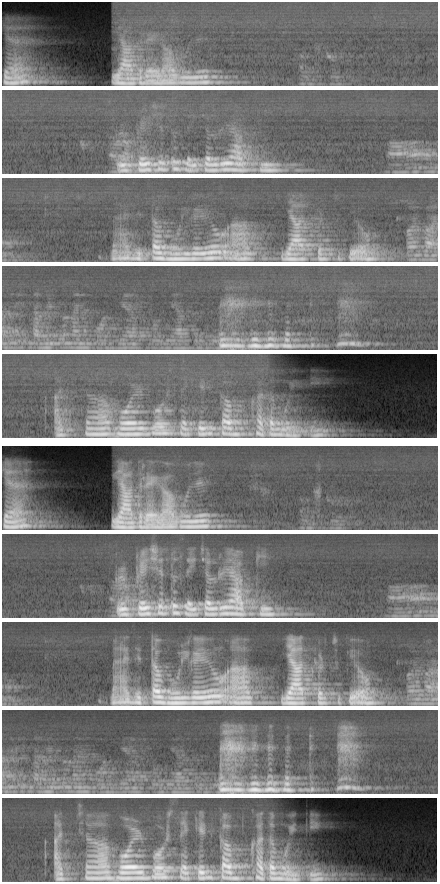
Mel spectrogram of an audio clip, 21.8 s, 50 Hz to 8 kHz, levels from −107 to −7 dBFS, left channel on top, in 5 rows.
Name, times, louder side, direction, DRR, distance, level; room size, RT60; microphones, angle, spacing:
voice 1, 0.0-0.3 1.1-2.1 5.5-7.1 9.8-11.3 11.5-12.5 15.3-16.0 16.4-16.7 18.0-20.7, right 3 dB, 80° right, 11 dB, 0.6 m, -24 dB
Wind, 1.1-20.1, left 4 dB, 45° left, 2.5 m, -48 dB
voice 2, 3.0-3.4 5.4-5.9 8.2-8.9 12.8-15.5 18.5-18.6, left 1 dB, 30° left, -2 dB, 3.6 m, -41 dB
18.0 x 16.5 x 2.3 m, 1.1 s
head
